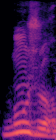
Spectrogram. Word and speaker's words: Bonjour: vou deixar alguns Alguns o ar da Ka Bonjour bonsoir preste atenção na pronúncia Só não vai estar aqui Bonjour o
